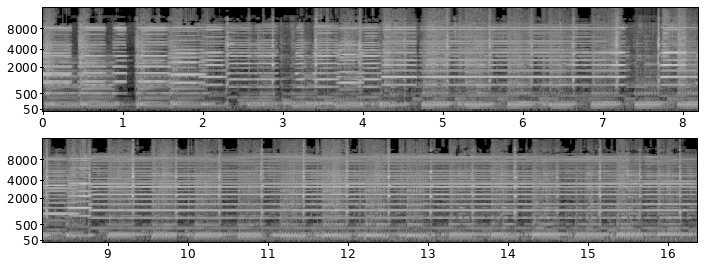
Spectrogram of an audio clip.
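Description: An acoustic guitar playing a steady rhythmic accompaniment under a melodica playing a melody of held notes. This is instrumental music, with no singing.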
